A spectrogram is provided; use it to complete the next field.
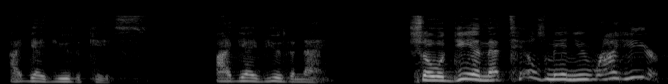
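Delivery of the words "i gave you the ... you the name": calm Jesus. Retold or imitated. Jesus voiced softly in story.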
